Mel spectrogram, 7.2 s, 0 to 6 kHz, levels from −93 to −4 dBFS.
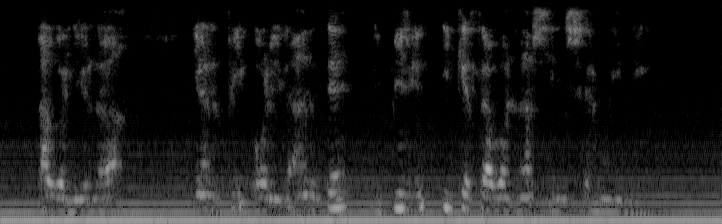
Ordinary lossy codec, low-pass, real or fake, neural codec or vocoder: Opus, 24 kbps; 5.4 kHz; fake; codec, 16 kHz, 16 kbps, FreqCodec, smaller model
